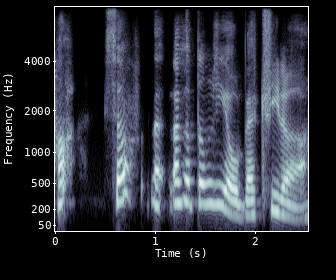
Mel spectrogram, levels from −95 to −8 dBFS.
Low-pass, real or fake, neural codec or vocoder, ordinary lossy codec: none; fake; codec, 16 kHz, 2 kbps, X-Codec, HuBERT features, trained on balanced general audio; none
